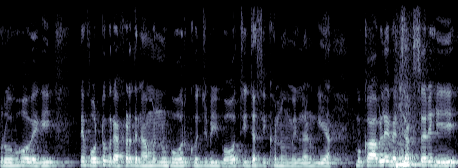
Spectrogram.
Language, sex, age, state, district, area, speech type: Punjabi, male, 18-30, Punjab, Muktsar, rural, spontaneous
